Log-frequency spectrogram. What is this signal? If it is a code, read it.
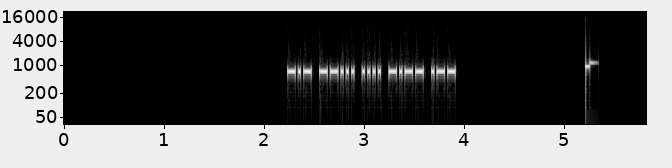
Morse code, heard as a keyed tone, about 44 wpm, 700 Hz. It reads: K7HYW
